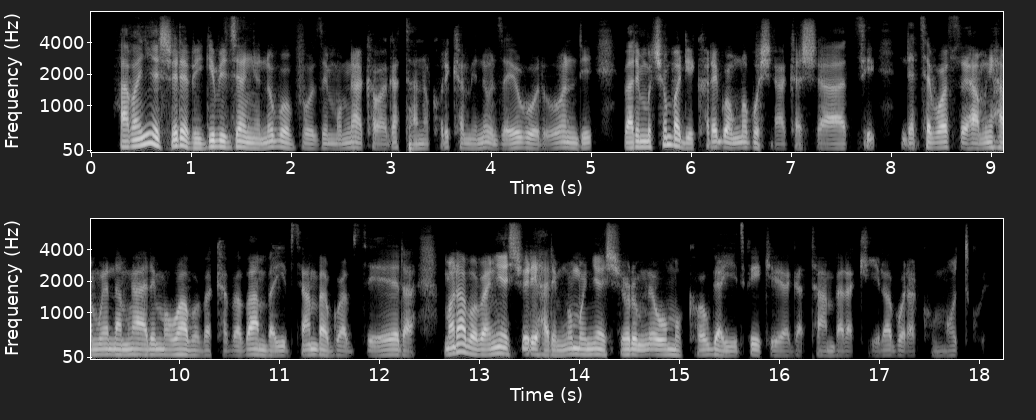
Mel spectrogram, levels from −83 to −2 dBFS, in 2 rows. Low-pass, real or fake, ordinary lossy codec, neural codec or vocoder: 7.2 kHz; fake; AAC, 48 kbps; codec, 16 kHz, 1 kbps, X-Codec, HuBERT features, trained on LibriSpeech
